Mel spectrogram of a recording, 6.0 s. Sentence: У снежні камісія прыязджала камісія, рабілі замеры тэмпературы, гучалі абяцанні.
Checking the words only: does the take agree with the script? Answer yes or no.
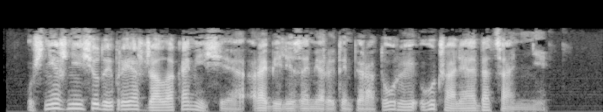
no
